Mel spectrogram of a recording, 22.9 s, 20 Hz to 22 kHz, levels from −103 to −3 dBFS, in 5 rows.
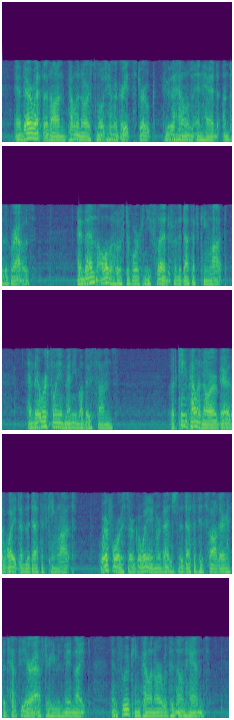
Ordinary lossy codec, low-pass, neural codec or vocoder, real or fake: AAC, 16 kbps; 7.2 kHz; vocoder, 24 kHz, 100 mel bands, Vocos; fake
